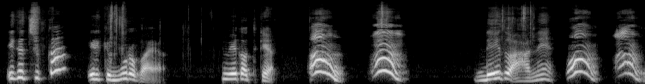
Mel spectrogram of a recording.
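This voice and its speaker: A woman's voice: a little high, darkish tone. A woman, a parenting counselor, answering viewers' questions on a live stream and acting out exchanges between parents and children.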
